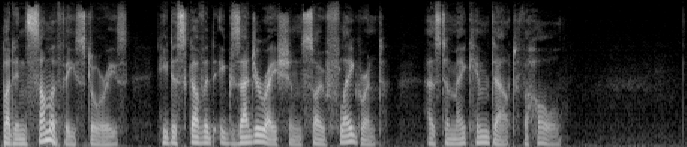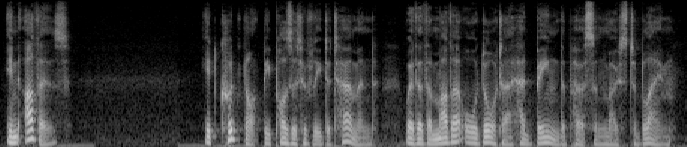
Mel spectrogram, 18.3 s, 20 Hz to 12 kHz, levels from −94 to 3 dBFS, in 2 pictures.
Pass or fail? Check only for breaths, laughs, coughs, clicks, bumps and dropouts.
pass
